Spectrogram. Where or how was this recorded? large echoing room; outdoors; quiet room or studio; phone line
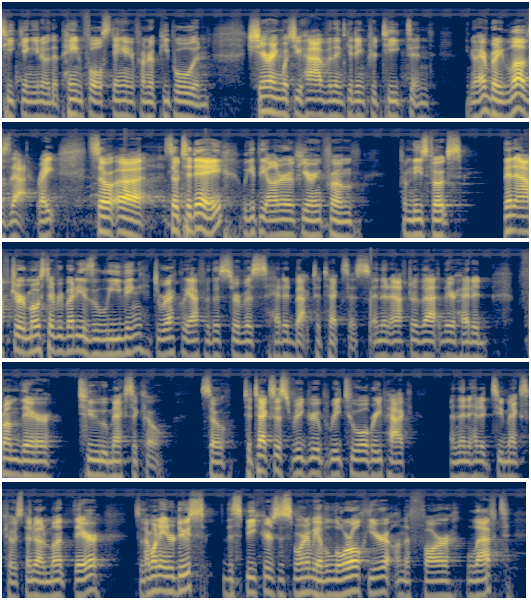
large echoing room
